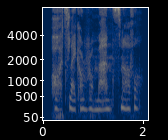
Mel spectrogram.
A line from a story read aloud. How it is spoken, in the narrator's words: Gemma said under her breath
